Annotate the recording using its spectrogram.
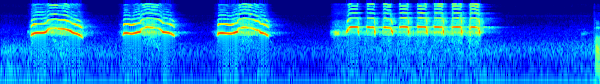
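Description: A peppermint-tree leaf whistle, blown between the thumbs of cupped hands, imitating bird calls. It gives three separate rising-and-falling whistles, then a quick run of about eight short notes.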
